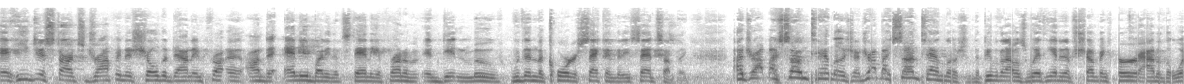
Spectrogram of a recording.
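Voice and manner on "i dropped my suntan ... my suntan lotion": play-acted high-pitched yelling, repeated over and over. Telling about a man shoving through a crowd, imitating someone yelling. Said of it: "starts yelling out".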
